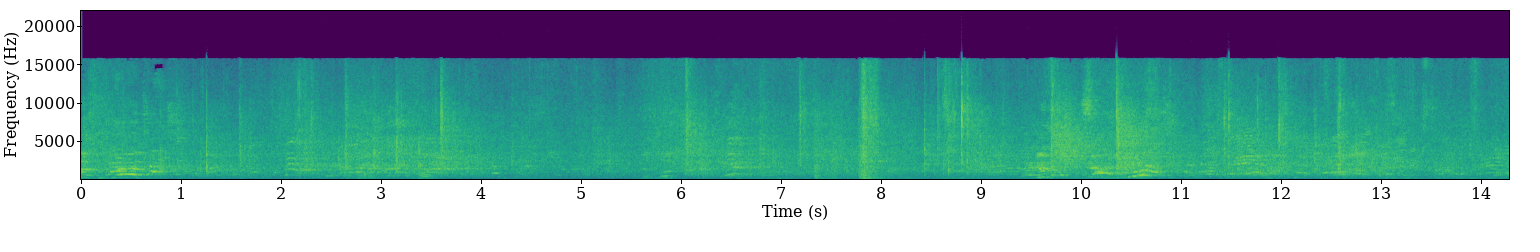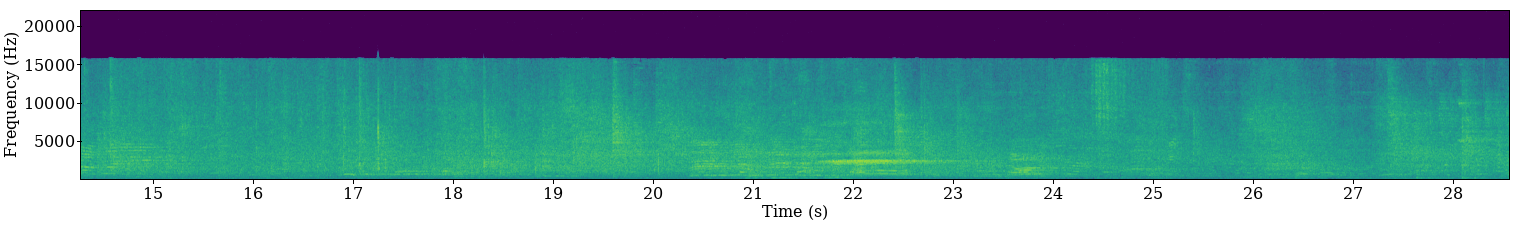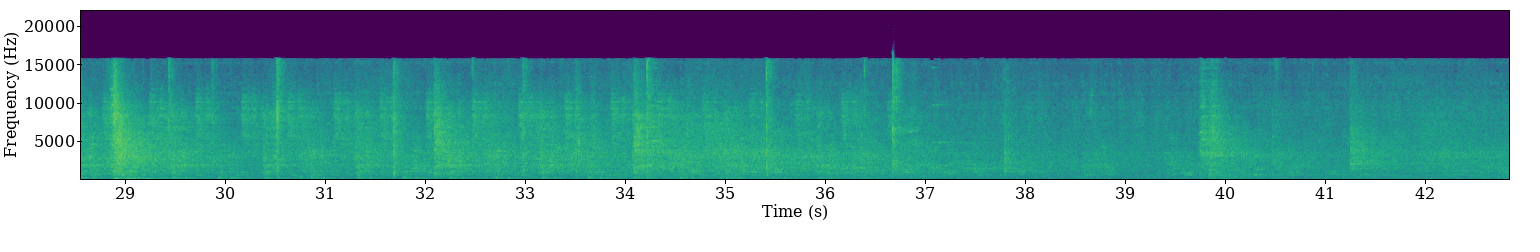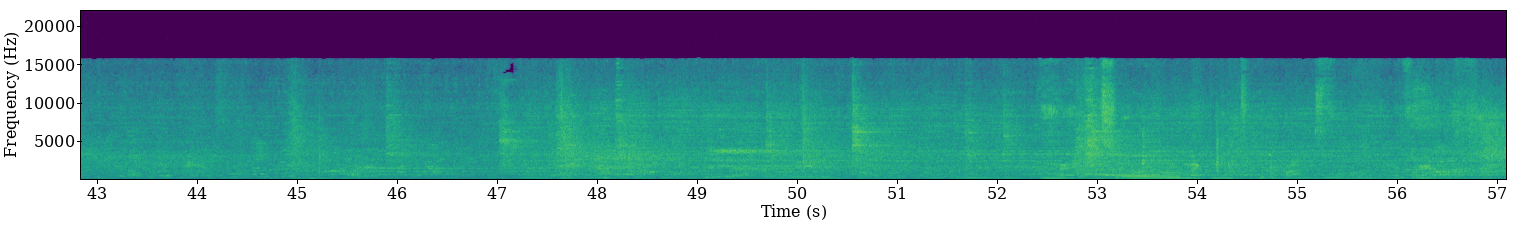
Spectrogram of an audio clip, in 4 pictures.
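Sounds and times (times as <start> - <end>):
slam against rink boards: 7.7 - 8.2.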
